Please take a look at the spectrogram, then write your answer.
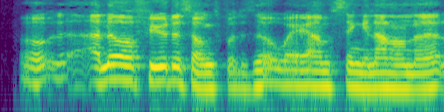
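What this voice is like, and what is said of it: Speaks with a noticeable accent. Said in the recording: “you sound adorable with your accent.”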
